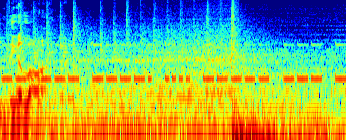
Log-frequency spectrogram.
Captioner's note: beeping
